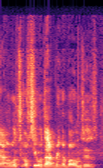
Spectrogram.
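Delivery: high, eager player chirp; a hint of a goofy adventurer. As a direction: pitch it way up like a reckless player.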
